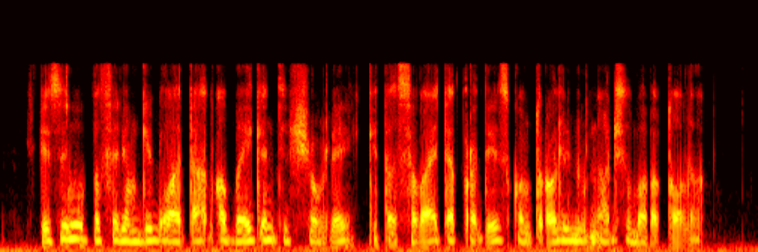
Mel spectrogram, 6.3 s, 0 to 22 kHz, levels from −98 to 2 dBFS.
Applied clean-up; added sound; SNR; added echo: neural diffusion model UNIVERSE++.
